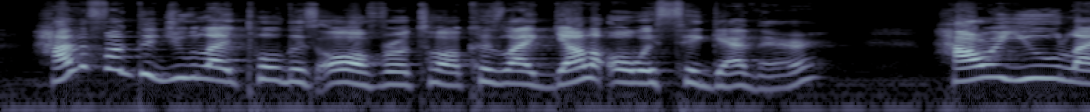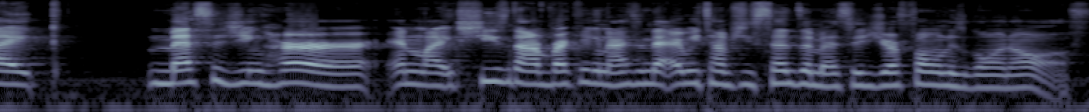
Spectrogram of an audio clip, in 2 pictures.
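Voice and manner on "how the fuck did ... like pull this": plain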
